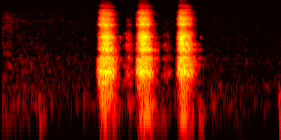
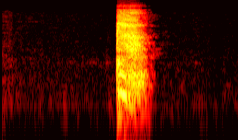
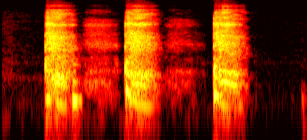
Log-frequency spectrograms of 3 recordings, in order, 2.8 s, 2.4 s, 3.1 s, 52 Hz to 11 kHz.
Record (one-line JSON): {"exhalation_length": "2.8 s", "exhalation_amplitude": 20944, "exhalation_signal_mean_std_ratio": 0.31, "cough_length": "2.4 s", "cough_amplitude": 32768, "cough_signal_mean_std_ratio": 0.27, "three_cough_length": "3.1 s", "three_cough_amplitude": 29454, "three_cough_signal_mean_std_ratio": 0.45, "survey_phase": "beta (2021-08-13 to 2022-03-07)", "age": "18-44", "gender": "Female", "wearing_mask": "No", "symptom_none": true, "smoker_status": "Never smoked", "respiratory_condition_asthma": false, "respiratory_condition_other": false, "recruitment_source": "Test and Trace", "submission_delay": "2 days", "covid_test_result": "Positive", "covid_test_method": "ePCR"}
